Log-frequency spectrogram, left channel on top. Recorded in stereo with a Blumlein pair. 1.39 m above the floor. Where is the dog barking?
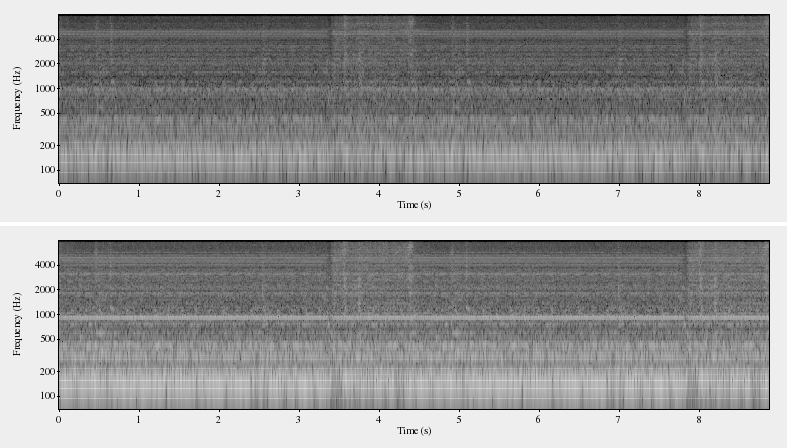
I don't hear a dog barking.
